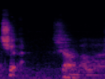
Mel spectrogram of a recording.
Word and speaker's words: Shambhala: How would you pronounce, I say it Shambhala. It's just got an H in there.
